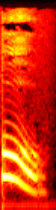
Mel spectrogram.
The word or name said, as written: bu4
